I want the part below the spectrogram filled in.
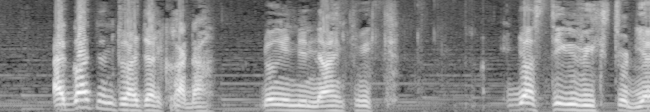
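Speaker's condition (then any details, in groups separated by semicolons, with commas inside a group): Cerebral palsy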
